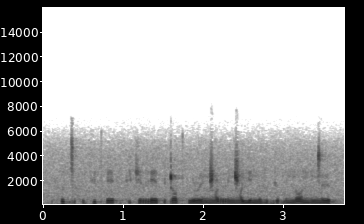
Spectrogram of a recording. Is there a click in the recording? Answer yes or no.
yes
